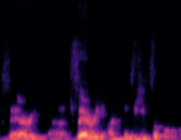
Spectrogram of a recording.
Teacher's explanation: a v sound okay is just like an f but voice okay so it's a voiced f sound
